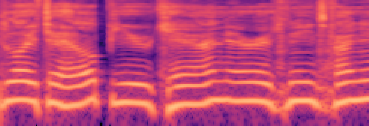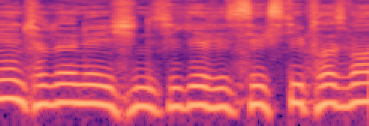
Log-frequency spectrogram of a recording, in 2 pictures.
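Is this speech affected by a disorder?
Yes: Parkinson's disease; deep brain stimulators.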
